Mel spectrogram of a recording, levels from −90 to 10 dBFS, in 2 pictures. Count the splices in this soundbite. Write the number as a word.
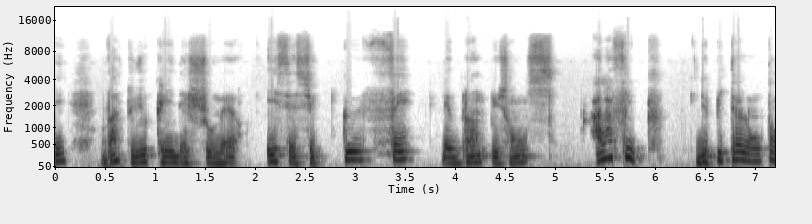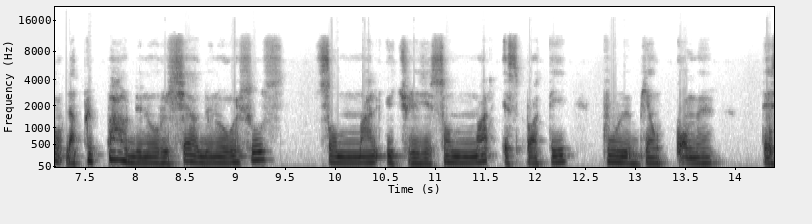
two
